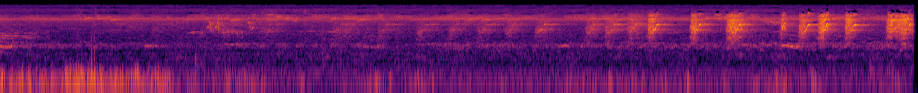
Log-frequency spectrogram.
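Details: Spot-breasted woodpecker (Colaptes punctigula) call: a run of sharp, high notes about two per second, loudest in the final seconds; wind rumble at first, insect hum behind.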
